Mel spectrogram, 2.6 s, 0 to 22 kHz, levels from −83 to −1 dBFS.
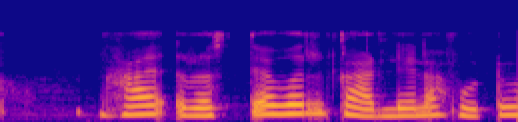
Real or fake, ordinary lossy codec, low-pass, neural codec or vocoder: real; none; 7.2 kHz; none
